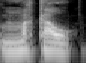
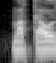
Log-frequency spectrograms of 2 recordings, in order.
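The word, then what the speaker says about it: Mackau: célèbre le célèbre rapport makao qu'il faut lire makao s'écrit M a C K et qui reconstitue les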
